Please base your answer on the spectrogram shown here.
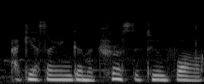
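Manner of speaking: hushed whisper. A role-play character answers a companion's remark about their guide: whispering back. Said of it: "Quentin kind of just whispers back".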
